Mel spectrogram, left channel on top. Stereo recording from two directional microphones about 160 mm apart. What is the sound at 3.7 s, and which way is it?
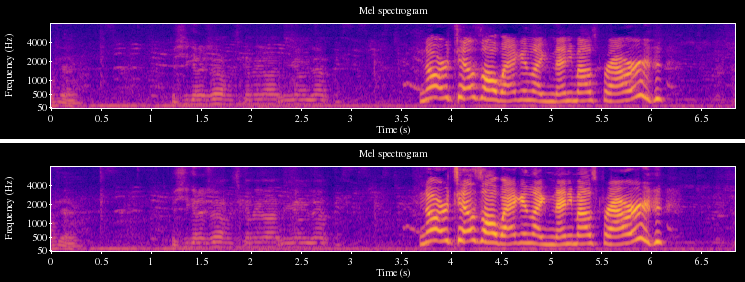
A woman's voice, 15° right (ahead or behind).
